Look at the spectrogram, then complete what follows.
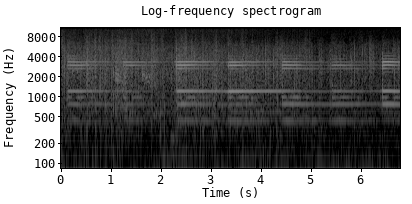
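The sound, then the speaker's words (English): A bell-like chime strikes seven times at a slow, even pace, each ringing tone sustaining into the next over faint background hiss, with no talking. “Did you count the chimes?”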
